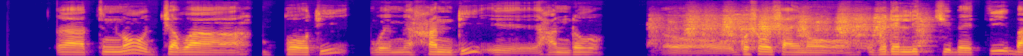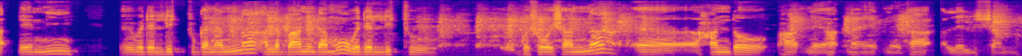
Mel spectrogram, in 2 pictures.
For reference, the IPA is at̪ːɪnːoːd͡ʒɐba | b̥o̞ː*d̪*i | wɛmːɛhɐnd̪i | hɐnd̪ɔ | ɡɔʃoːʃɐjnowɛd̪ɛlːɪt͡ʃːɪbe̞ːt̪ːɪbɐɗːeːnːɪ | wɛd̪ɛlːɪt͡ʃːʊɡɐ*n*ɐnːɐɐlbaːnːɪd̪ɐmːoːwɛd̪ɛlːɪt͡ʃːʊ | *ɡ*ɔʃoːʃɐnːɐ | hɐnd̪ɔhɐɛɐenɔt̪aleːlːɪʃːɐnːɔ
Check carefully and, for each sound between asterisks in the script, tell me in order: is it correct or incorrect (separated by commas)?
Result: incorrect, correct, correct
